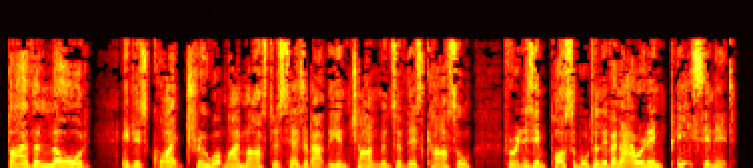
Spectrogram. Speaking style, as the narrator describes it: Sancho exclaimed

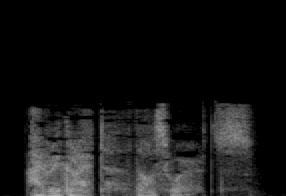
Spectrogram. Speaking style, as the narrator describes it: he whispered

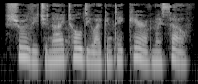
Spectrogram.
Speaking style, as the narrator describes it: Ali said very gently

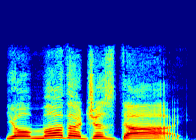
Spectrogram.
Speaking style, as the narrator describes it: he'd yell

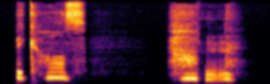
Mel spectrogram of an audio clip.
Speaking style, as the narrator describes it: she sighs

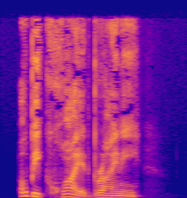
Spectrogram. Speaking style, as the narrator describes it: Natalie said in a choked voice

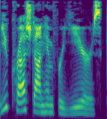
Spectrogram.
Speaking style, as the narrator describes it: Kayla says, laughing

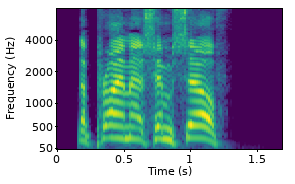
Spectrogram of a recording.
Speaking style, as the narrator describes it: Alexander shouts above the wind

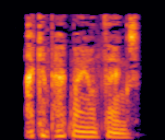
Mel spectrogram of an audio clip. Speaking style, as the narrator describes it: she whispered

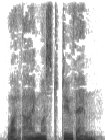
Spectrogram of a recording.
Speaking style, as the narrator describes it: she said slowly

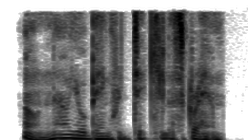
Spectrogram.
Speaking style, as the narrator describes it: sighed Sue

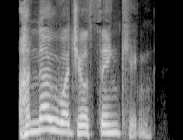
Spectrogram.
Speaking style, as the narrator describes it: he said with a little laugh

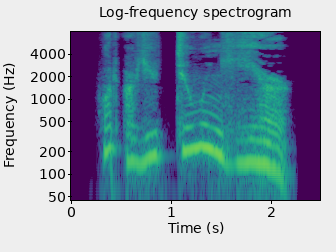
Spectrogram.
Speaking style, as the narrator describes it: I whispered to Millard

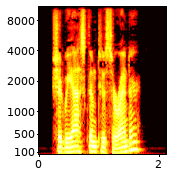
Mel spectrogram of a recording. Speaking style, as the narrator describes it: Alvarado asked softly

